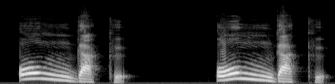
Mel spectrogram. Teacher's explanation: For example, ongaku means music, and this word ongaku has the accent on the first mora o. So we pronounce O at a higher pitch.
